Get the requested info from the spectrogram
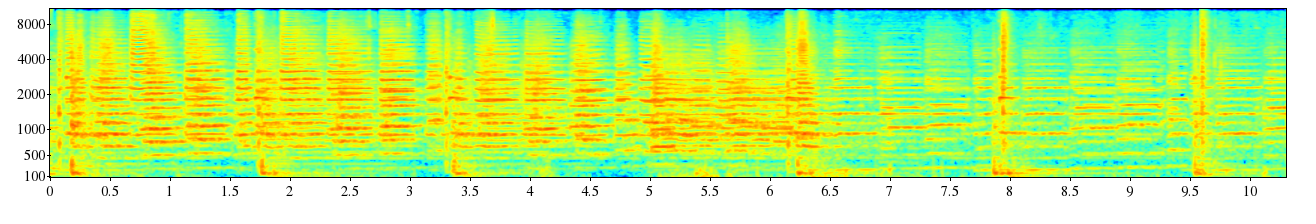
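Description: High school marching band playing: the brass section, trumpets, trombones and sousaphones, holds loud sustained chords over low drum hits about every second and a half, with a few cymbal crashes.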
